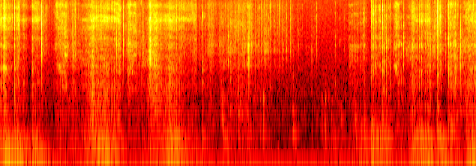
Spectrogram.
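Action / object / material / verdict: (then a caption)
scrape / bar of soap cut with a blade / soap / none. A utility knife blade scrapes and carves a solid, dry, oval white soap bar into curls. Brisk, uneven shaving strokes give a bright, papery scraping hiss over low thuds, and they grow softer and sparser in the middle before picking up again.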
